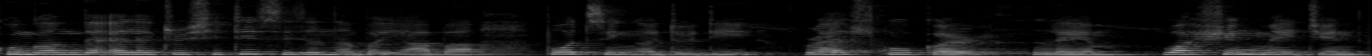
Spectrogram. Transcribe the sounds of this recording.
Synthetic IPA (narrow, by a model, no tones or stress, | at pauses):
kʰuŋɡaŋdɐʔelek̚tɾisitisizɐnɐbɐjabɐpotsiŋɐdudi | ɾajskukɐɾlemwaʃiŋmed͡ʒin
